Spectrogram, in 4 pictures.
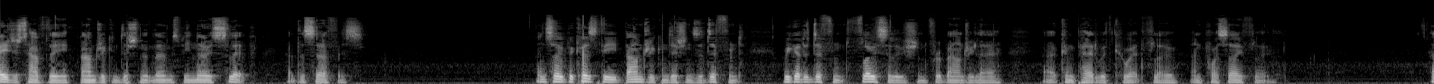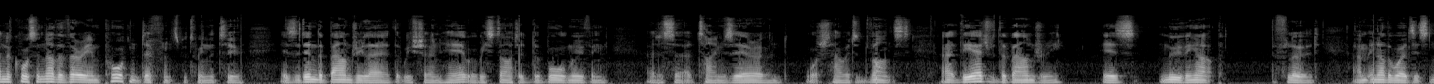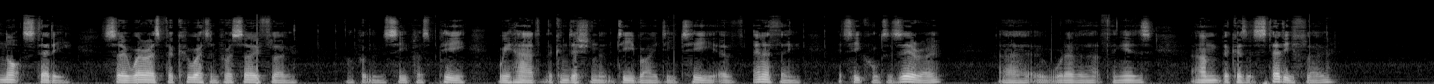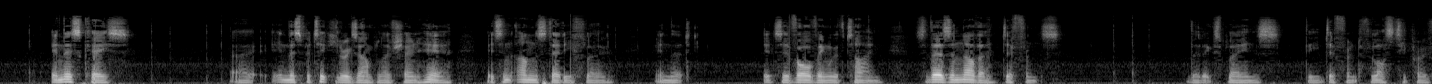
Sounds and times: Speech: 0.0 - 3.7, 5.3 - 12.9, 14.2 - 42.2, 43.5 - 44.4, 45.3 - 50.0, 50.6 - 53.7, 54.9 - 57.3.

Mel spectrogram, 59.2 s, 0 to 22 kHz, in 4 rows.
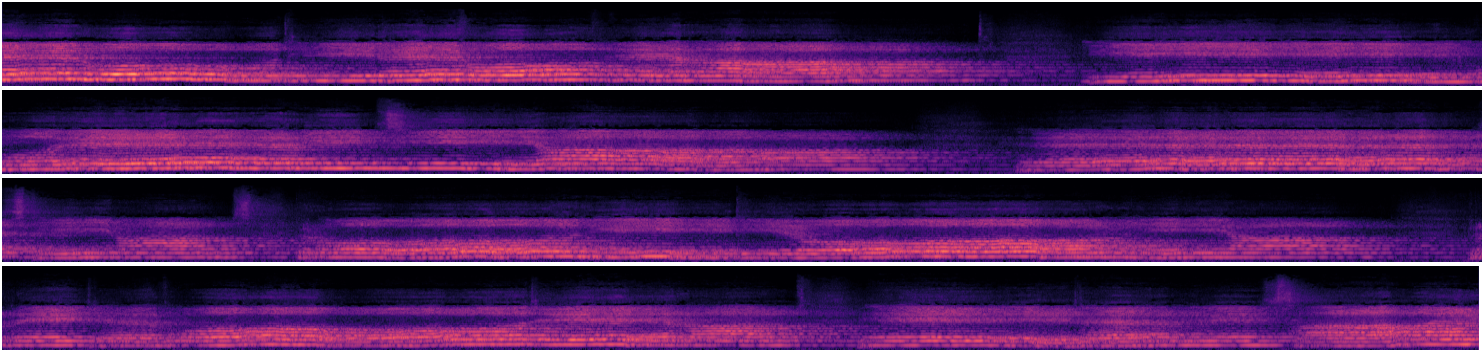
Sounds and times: Mantra: 0.0 - 9.6, 10.8 - 23.7, 25.0 - 43.3, 44.3 - 59.1.

